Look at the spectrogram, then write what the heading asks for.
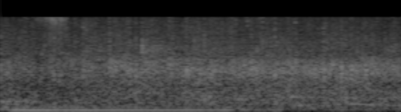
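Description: audience applause

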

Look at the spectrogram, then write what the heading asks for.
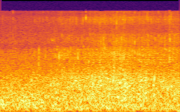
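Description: ocean waves

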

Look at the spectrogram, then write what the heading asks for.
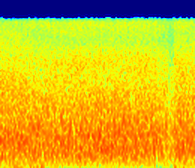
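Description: flowing stream water

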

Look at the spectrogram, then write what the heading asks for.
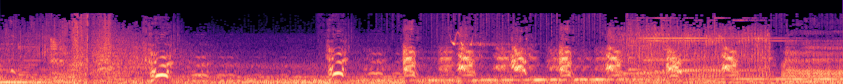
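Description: dog barking furiously

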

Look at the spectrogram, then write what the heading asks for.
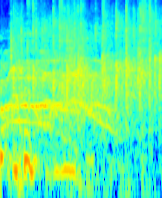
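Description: audience cheering and applauding

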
